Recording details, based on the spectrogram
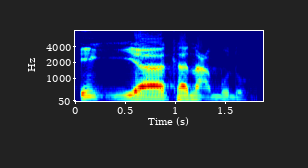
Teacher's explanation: terlalu berlebih-lebihan memberikan tekanan pada makhraj huruf ya, sehingga tekanan itu menyebabkan hilang sebagian dari sifat huruf ya, yaitu sifat rakhawahnya menjadi hilang, berubah menjadi sifat syiddah.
